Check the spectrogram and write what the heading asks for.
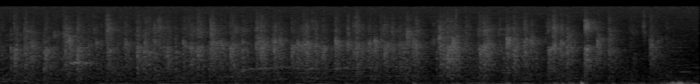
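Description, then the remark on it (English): A crowd claps steadily for several seconds at a preacher's call during a sermon about healing, a dense, continuous patter of many hands at moderate loudness, with a slight surge near the end. “Oh, Clap your hands again.”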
